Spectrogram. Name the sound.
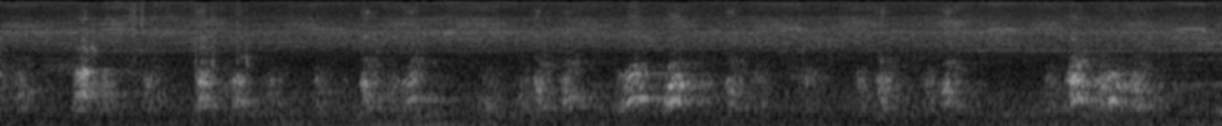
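dogs barking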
